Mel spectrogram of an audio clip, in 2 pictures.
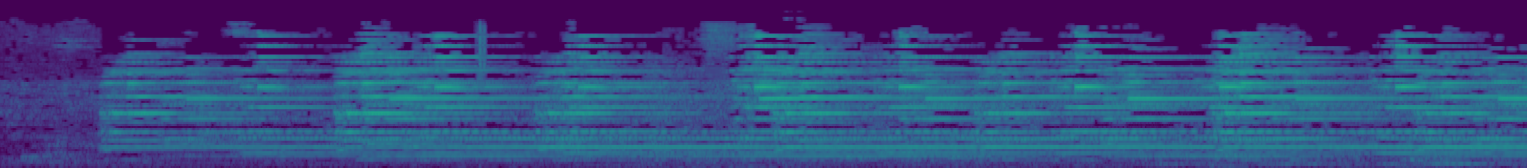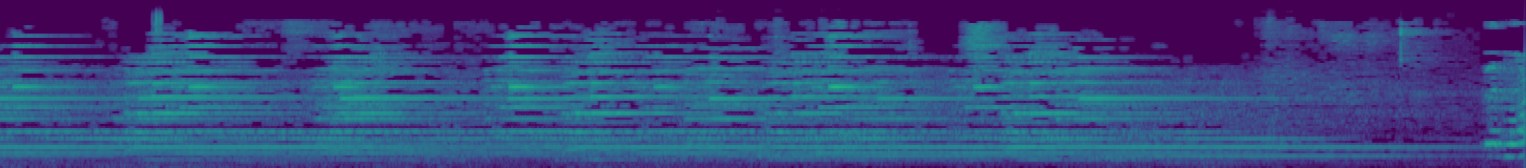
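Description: Church bells ringing, a new strike about every second, each tone ringing on and overlapping the next. The ringing starts about a second in and fades near the end.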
